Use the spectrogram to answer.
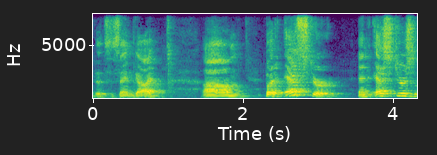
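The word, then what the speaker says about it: אסתר: It's an aleph, a samek, a tav, and a resh, and it's pronounced Esther. Esther.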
